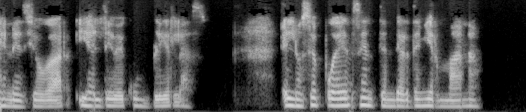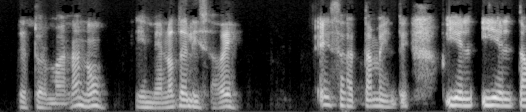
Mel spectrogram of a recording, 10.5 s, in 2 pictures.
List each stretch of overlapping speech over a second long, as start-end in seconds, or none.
none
